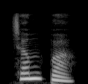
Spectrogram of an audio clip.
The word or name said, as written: ಚಂಪೂ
